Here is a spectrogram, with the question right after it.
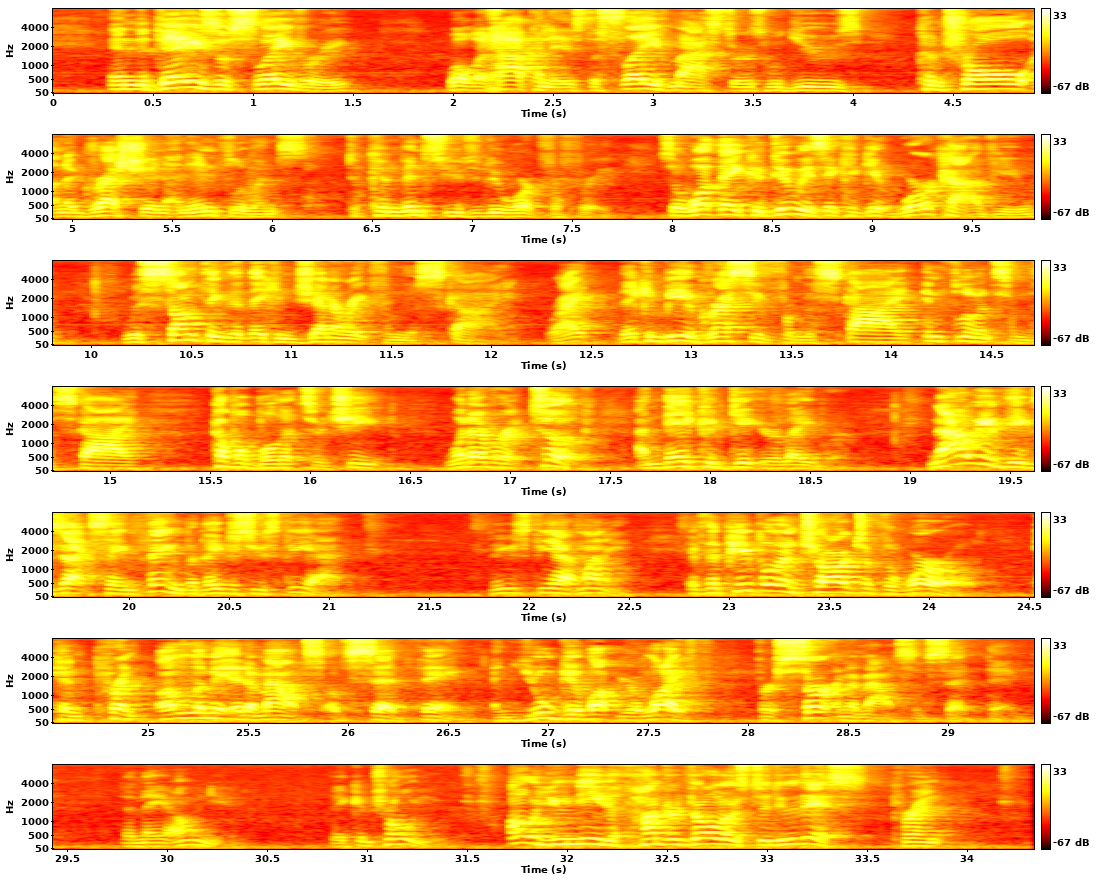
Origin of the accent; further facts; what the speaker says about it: Luton, East of England, United Kingdom; growing up in Luton, especially all the Asian boys who were driving these fast cars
